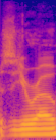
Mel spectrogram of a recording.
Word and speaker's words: Xero: I have another pair, Zero, spelled with an X, Xero.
